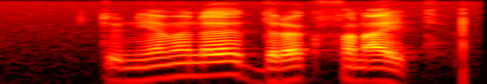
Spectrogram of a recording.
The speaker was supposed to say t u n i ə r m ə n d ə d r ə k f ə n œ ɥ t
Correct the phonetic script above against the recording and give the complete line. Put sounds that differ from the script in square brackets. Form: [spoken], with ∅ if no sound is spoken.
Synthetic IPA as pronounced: t u n i ə [∅] m ə n d ə d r ə k f [ɐ] n œ ɥ t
